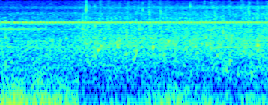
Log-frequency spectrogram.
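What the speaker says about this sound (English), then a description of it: "That is the trickling of water, the very sound of life itself." Water trickles in the desert as a quiet, steady, continuous babble with no voices over it.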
